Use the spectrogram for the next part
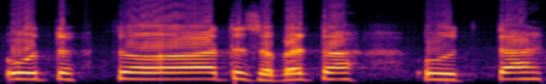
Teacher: یہ حروف مستعلیہ میں سے ہے، اسے پر پڑھا جائے گا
